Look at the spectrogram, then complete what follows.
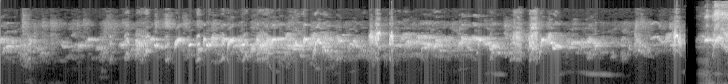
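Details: Caged competition red-whiskered bulbul from Chonburi, Thailand, an albino white bird with red eyes, pouring out a long unbroken run of quick trilling, chopped warbles, with a sharp click and brief voice at the very end.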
